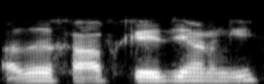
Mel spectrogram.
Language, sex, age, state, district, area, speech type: Malayalam, male, 18-30, Kerala, Kollam, rural, conversation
